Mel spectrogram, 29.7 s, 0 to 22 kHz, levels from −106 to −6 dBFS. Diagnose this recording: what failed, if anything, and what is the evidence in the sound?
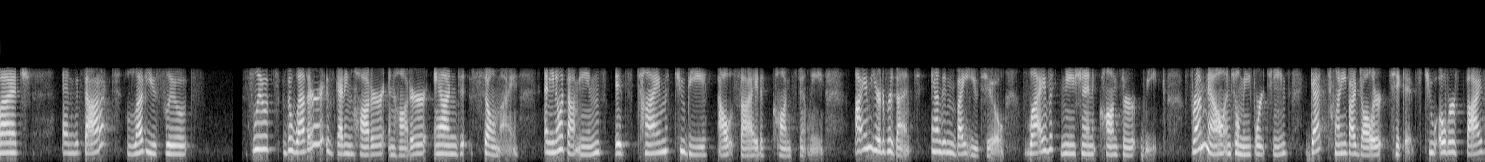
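Codec stage: iLBC codec damage throughout, with rough, synthetic speech and a hard spectrogram ceiling near 3.7 kHz, from independently coded 20 ms frames.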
